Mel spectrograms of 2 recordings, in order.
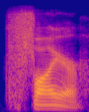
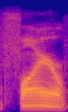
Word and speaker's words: FHIR: healthc care along with fire so fhir is pronounced fire which is like kind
